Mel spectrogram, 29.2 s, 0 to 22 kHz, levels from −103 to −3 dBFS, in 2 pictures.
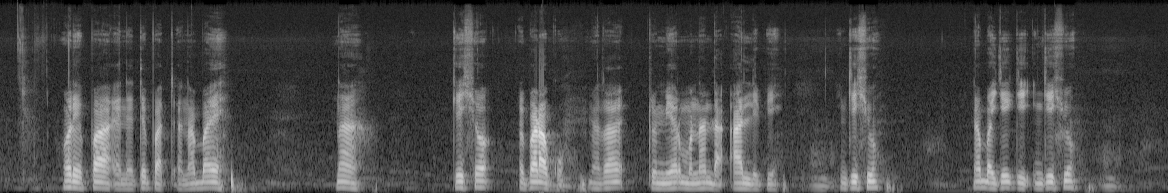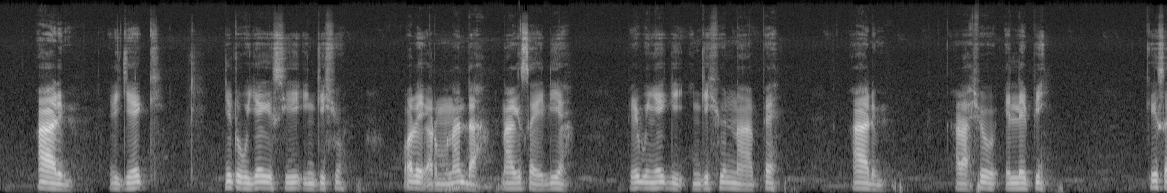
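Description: No technical faults are audible in this speech.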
